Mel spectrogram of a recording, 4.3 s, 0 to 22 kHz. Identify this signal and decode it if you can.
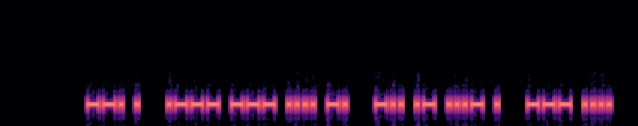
Morse code, heard as a keyed tone, about 46 wpm, 700 Hz. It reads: GE JOHN DAVE OH
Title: K1USN SST QSO Practice - 45wpm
